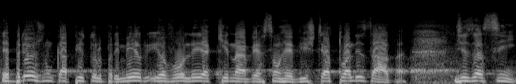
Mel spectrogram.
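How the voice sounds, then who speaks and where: With noticeable background noise behind him, a man talks at a moderate pace in a fairly high pitch, keeping his intonation fairly even. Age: 70s. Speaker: preacher. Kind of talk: sermon.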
